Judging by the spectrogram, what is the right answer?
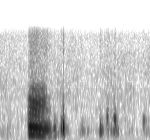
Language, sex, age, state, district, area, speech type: Manipuri, male, 45-60, Manipur, Imphal East, rural, conversation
